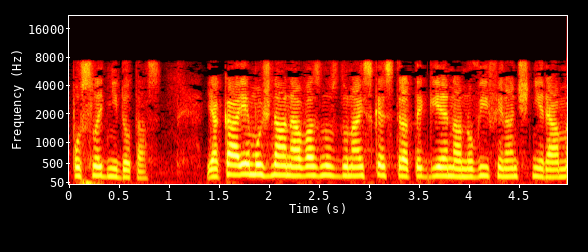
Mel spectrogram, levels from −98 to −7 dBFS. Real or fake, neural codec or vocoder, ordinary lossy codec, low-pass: real; none; none; 7.2 kHz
